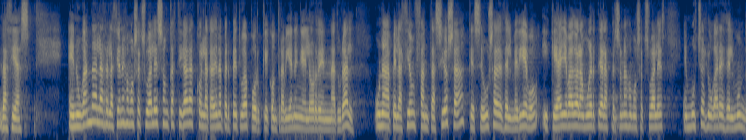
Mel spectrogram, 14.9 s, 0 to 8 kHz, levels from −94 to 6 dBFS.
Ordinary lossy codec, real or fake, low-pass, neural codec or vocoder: none; real; none; none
